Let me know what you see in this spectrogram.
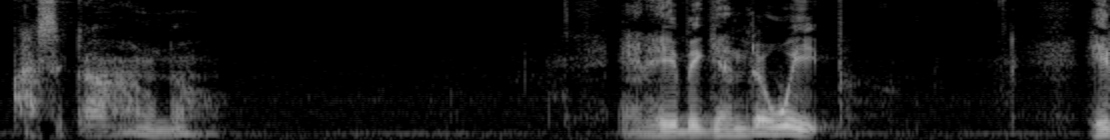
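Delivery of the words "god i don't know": whispered, helpless answer; very soft whisper; hushed reply. Retold or imitated. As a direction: let it out under your breath. Answering God in the hush.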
